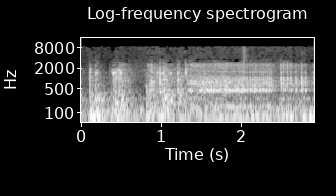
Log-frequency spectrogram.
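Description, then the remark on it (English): A door is opened at night by someone answering a knock, with a few knocking thumps at the start followed by a long, loud creak and rattle as it swings. “Here comes somebody to the door.”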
